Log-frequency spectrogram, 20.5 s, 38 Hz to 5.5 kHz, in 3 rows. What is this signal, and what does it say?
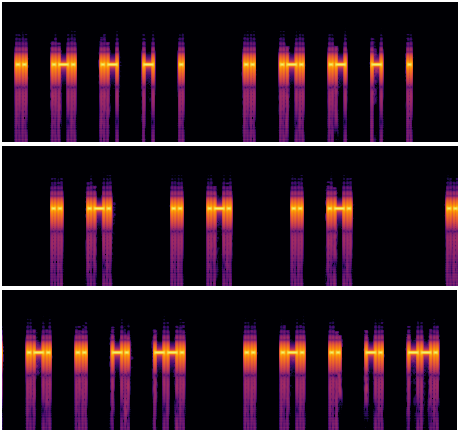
Morse code, heard as a keyed tone, about 25 wpm, spaced as for 15 wpm, 600 Hz. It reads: IRATE IRATE IR IR IR IRING IRING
